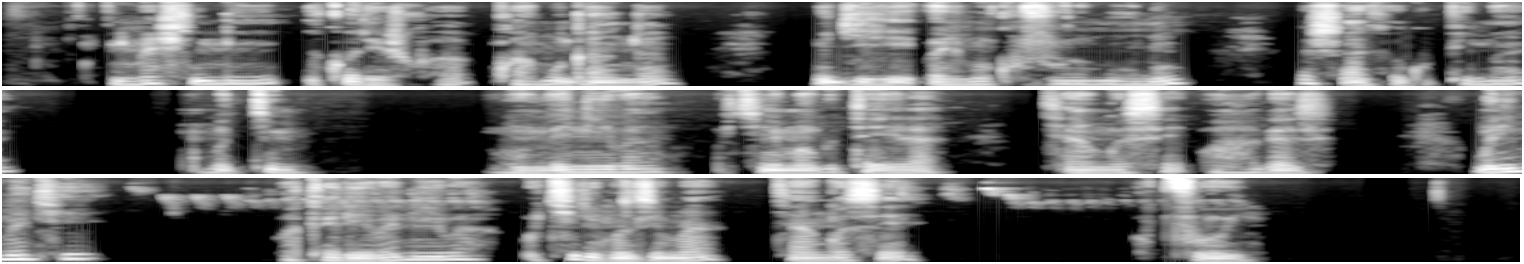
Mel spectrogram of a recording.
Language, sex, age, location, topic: Kinyarwanda, male, 18-24, Kigali, health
